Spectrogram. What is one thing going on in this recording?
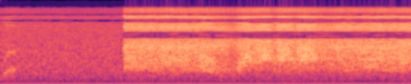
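Wind rushes across the microphone outdoors.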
